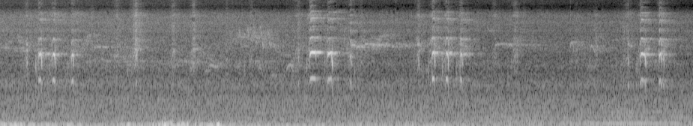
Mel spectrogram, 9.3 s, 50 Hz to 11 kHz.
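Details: Pair of black woodpecker nestlings calling on the evening of 23 May 2023, 19:43: repeated harsh, nasal notes in irregular quick series, roughly thirty a minute, with some softer squeaky sounds between and low background rumble.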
